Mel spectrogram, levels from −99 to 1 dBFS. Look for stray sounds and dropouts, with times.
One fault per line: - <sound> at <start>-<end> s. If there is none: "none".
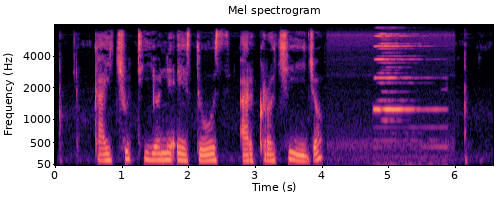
- squeak at 4.8-5.9 s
